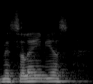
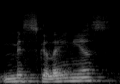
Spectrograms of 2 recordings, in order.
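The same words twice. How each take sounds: First: No k sound follows the s. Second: A k sound follows the s. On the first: The speaker calls it right. "When these are together, it's usually silent" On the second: The speaker calls it wrong. "we don't say miscellaneous"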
